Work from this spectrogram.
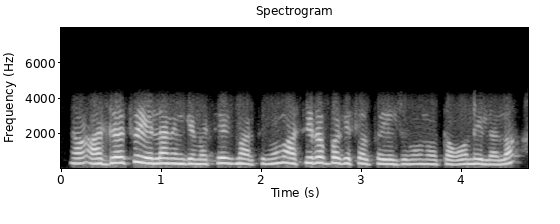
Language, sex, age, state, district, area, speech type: Kannada, female, 18-30, Karnataka, Bellary, urban, conversation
